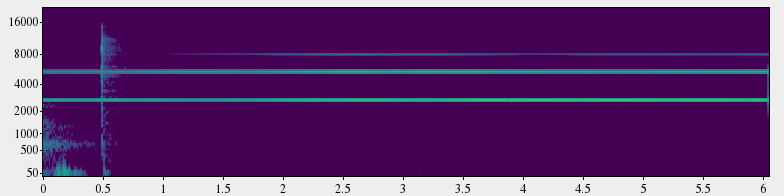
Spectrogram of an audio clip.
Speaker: That it's not stopping. But now it should stop if it opens. So in this case, this sensor will not open. That means it's stuck closed.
